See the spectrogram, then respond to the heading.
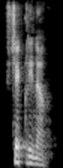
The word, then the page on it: Vsceklina: Po našimu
